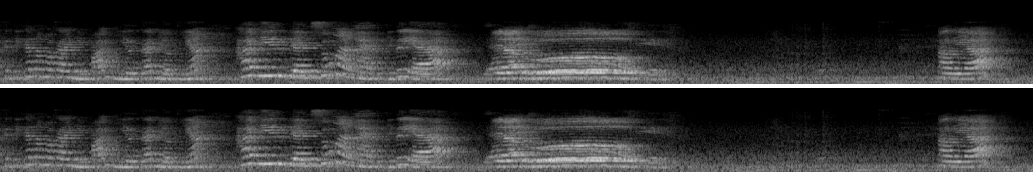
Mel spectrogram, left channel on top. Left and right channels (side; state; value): right; noise; hum, 24 dB below the sound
